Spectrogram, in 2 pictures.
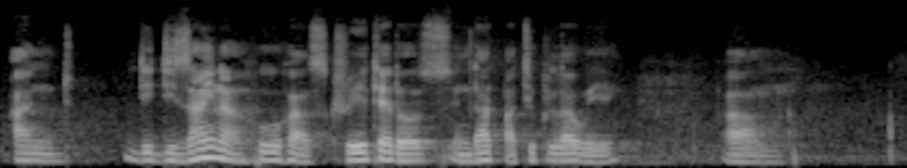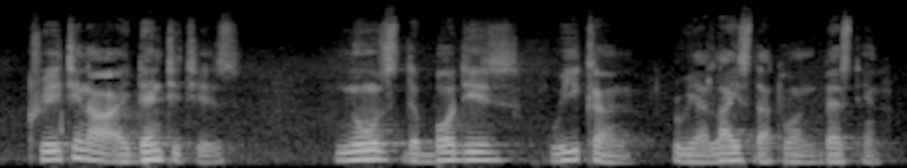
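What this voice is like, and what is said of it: Breathless voice with a cold. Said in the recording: “I'm running out of breath. My voice is kind of having a cold.”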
